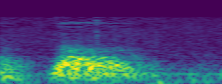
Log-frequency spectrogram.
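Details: Healthy patient, stethoscope auscultation: single short, hollow, rushing breath sound rising and fading over about a second; bronchial breath sounds, compared with bronchovesicular and vesicular sounds.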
